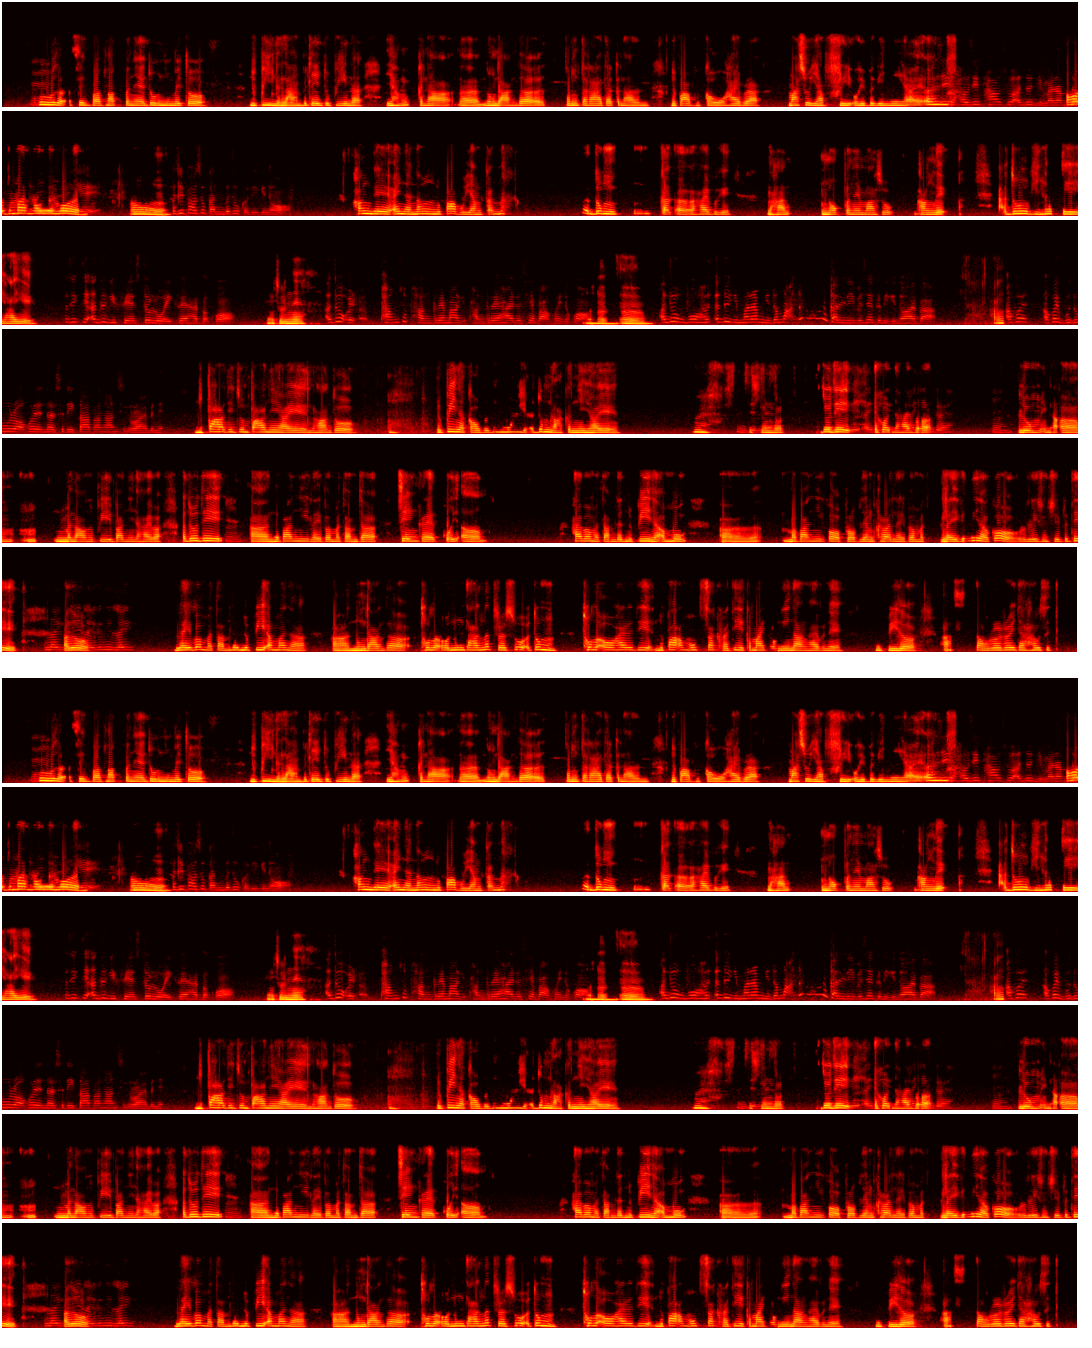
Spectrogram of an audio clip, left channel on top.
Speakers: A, in the centre; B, on the right.
A: ꯎꯝ
B: ꯈꯨꯗ ꯑꯁꯦꯡꯄ ꯅꯦ ꯑꯗꯨ ꯅꯨꯃꯤꯠꯇꯣ ꯅꯨꯄꯤꯅ ꯂꯥꯟꯕꯅꯦ ꯅꯨꯄꯤꯅ ꯌꯥꯝ ꯀꯅꯥ ꯅꯨꯡꯗꯥꯡꯗ ꯄꯨꯡ ꯇꯔꯥꯗ ꯀꯅꯥ ꯅꯨꯄꯥꯕꯨ ꯀꯧꯋ ꯍꯥꯏꯕ꯭ꯔꯥ ꯃꯥꯁꯨ ꯌꯥꯝ ꯐ꯭ꯔꯤ ꯑꯣꯏꯕꯒꯤꯅꯤ ꯑꯩ ꯑꯩ
A: ꯍꯧꯖꯤꯛ ꯍꯧꯖꯤꯛ ꯐꯥꯎꯁꯨ ꯑꯗꯨꯒꯤ ꯃꯔꯝꯗꯣ
B: ꯑꯣ ꯑꯗꯨꯃꯥꯏꯅ
A: ꯃꯥ ꯑꯗꯨꯝ
B: ꯍꯥꯏꯌꯦ
A: ꯀꯜꯂꯤꯌꯦ
B: ꯍꯣꯏ ꯎꯝ
A: ꯍꯧꯖꯤꯛ ꯐꯥꯎꯁꯨ ꯀꯟꯕꯗꯨ ꯀꯔꯤꯒꯤꯅꯣ
B: ꯈꯪꯗꯦ ꯑꯩꯅ ꯅꯪ ꯅꯨꯄꯥꯕꯨ ꯌꯥꯝ ꯀꯟꯅ ꯑꯗꯨꯝ ꯀ ꯍꯥꯏꯕꯒꯤ ꯅꯍꯥꯟ ꯅꯣꯛꯄꯅꯦ ꯃꯥꯁꯨ ꯈꯪꯗꯦ ꯑꯗꯨꯒꯤ ꯅꯠꯇꯦ ꯍꯥꯏꯌꯦ
A: ꯁꯤ ꯑꯗꯨꯒꯤ ꯐꯦꯁꯇꯣ ꯂꯣꯏꯈ꯭ꯔꯦ ꯍꯥꯏꯕꯀꯣ
B: ꯑꯗꯨꯅꯦ
A: ꯑꯗꯨ ꯐꯪꯁꯨ ꯐꯪꯈ꯭ꯔꯦ ꯃꯥꯒꯤ ꯐꯪꯈ꯭ꯔꯦ ꯍꯥꯏꯔꯦ ꯁꯦꯕꯥ ꯑꯩꯈꯣꯏꯅꯀꯣ
B: ꯎꯝ ꯎꯝ
A: ꯑꯗꯨꯕꯨ ꯑꯗꯨꯒꯤ ꯃꯔꯝꯒꯤꯗꯣ ꯃꯥ ꯑꯗꯨꯝ ꯀꯜꯂꯤꯕꯁꯦ ꯀꯔꯤꯒꯤꯅꯣ ꯍꯥꯏꯕ
B: <inaudible>
A: ꯑꯈꯣꯏ ꯑꯈꯣꯏ ꯕꯨꯗꯨꯔꯣ ꯑꯈꯣꯏ ꯅꯔꯁꯔꯤ ꯀꯥꯕ ꯑꯉꯥꯡꯁꯤꯡꯔꯣ ꯍꯥꯏ
B: ꯅꯨꯄꯥꯗꯤ ꯖꯨꯝ ꯄꯥꯟꯅꯤ ꯍꯥꯏꯌꯦ ꯅꯍꯥꯟꯗꯣ ꯑꯍ ꯅꯨꯄꯤꯅ ꯀꯧꯕꯗꯤ ꯃꯣꯏ ꯑꯗꯨꯝ ꯂꯥꯛ ꯀꯅꯤ ꯍꯥꯏꯌꯦ ꯍꯩꯁ
A: ꯍꯦꯟꯖꯤꯜꯂꯦ
B: ꯑꯁꯦꯡꯕ ꯑꯗꯨꯗꯤ
A: ꯑꯩꯗꯤ ꯑꯩꯗꯤ
B: ꯑꯩꯈꯣꯏꯅ ꯍꯥꯏꯕ
A: ꯍꯥꯏꯅꯤꯡꯗ꯭ꯔꯦ ꯎꯝ
B: ꯂꯨꯝ ꯃꯤꯅ ꯑꯝ ꯃꯅꯥꯎꯅꯨꯄꯤ ꯏꯕꯥꯅꯤꯅ ꯍꯥꯏꯕ ꯑꯗꯨ ꯗꯤ
A: ꯎꯝ
B: ꯑꯥ ꯅꯕꯥꯅꯤ ꯂꯩꯕ ꯃꯇꯝꯗ ꯆꯦꯟꯈ꯭ꯔꯦ ꯀꯣꯢ ꯑ ꯍꯥꯏꯕ ꯃꯇꯝꯗ ꯅꯨꯄꯤꯅ ꯑꯃꯨꯛ ꯑ ꯃꯕꯥꯅꯤꯀꯣ ꯄ꯭ꯔꯣꯕ꯭ꯂꯦꯝ ꯈꯔ ꯂꯩꯕ
A: ꯎꯝ
B: ꯃ ꯂꯩꯒꯅꯤꯅ ꯀꯣ ꯔꯤꯂꯦꯁꯟ ꯁꯤꯄꯗꯤ
A: ꯂꯩꯒꯅꯤ
B: ꯑꯗꯣ
A: ꯂꯩꯒꯅꯤ ꯂꯩ
B: ꯂꯩꯕ
A: ꯑꯁ
B: ꯃꯇꯝꯗ ꯅꯨꯞ ꯅꯨꯄꯤ ꯑꯃꯅ ꯑ ꯅꯨꯡꯗꯥꯡꯗ ꯊꯣꯛꯂꯛꯑꯣ ꯅꯨꯡꯗꯥꯡ ꯅꯠꯇ꯭ꯔꯁꯨ ꯑꯗꯨꯝ ꯊꯣꯛꯂꯛꯑꯣ ꯍꯥꯏꯔꯗꯤ ꯄꯥꯛ ꯑꯃꯨꯛ ꯆꯠꯈ꯭ꯔꯗꯤ
A: ꯎꯝ
B: ꯀꯃꯥꯏ ꯂꯧꯅꯤ ꯅꯥꯥꯡ ꯍꯥꯏꯕꯅꯦ ꯅꯨꯄꯤꯗꯣ
A: ꯎꯝ
B: ꯑꯁ ꯇꯧꯔꯔꯣꯏꯗ ꯍꯧꯖꯤꯛ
